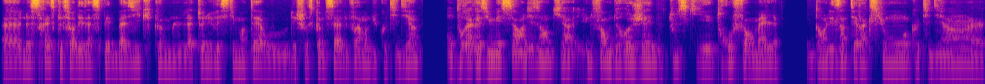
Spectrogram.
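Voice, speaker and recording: Somewhat breathy and monotone, a man speaks with flat intonation at a fairly low pitch and a moderate pace. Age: 30s. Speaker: HR business partner. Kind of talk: interview. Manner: hesitant with fillers.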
